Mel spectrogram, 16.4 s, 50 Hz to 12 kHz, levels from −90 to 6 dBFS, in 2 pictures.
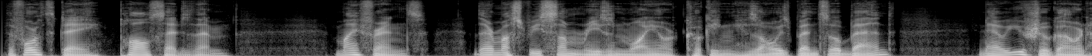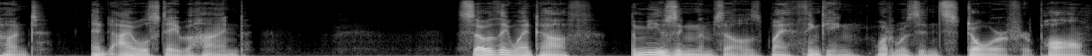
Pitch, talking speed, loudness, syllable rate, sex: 90 Hz, 170 wpm, -20 LUFS, 4.7 syllables/s, male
